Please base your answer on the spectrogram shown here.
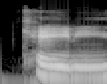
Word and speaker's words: Katie: kay is way easier so well that works so everyone always messes up my last name they say caddy but it's Katie so we'll stick with Katie better work dr.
